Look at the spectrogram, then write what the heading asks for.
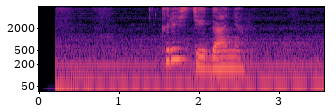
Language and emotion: Russian, neutral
